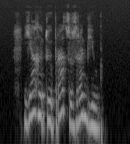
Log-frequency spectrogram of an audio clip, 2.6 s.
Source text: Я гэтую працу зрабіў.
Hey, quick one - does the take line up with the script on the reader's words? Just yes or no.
yes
